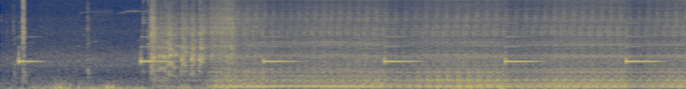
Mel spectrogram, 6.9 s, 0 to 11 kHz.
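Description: Nissan 300ZX's V6 engine cranked by the starter about a second and a half in. It catches within a moment and then runs rough and uneven: a cylinder not firing, which the owner traces to a dead coil-pack circuit. The car's warning chime beeps about once a second throughout.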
